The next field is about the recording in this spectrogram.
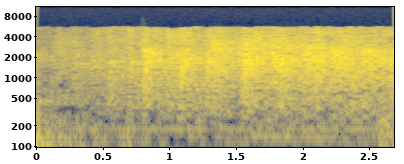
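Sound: audience applause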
